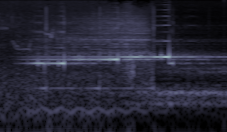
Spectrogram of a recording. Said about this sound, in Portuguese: Écoute le vent. C'est le Sahara qui pleure.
